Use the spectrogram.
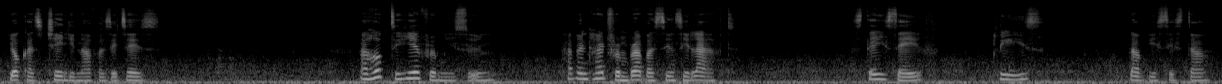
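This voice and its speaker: A woman playing an affectionate 1940s factory worker reading out a letter to her sister in a radio play. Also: vocal fry. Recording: noisy, rumbling background ambience.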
